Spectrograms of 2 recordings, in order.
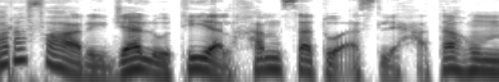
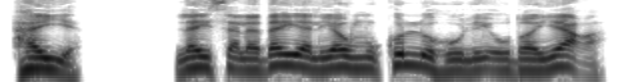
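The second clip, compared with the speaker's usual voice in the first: higher, louder impatient shout; 5 semitones higher, 4 dB louder than usual. A narrator's reading. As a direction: bark at him to hurry. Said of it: "فصاحت هي به". (صياح نافد الصبر بصوت أعلى)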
